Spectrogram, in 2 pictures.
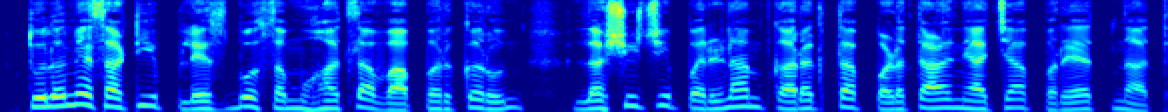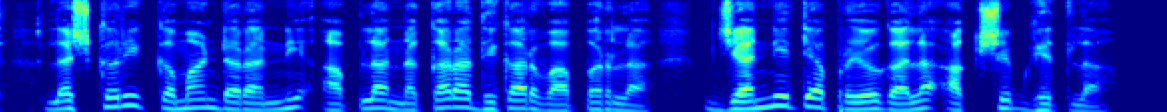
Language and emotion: Marathi, neutral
